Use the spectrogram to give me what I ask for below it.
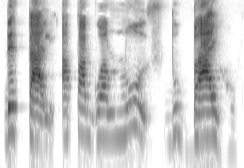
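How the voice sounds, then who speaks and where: A Brazilian woman, a singer guest on a live stream, telling a childhood story with dramatic, animated retelling. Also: medium pitch, extremely slow.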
